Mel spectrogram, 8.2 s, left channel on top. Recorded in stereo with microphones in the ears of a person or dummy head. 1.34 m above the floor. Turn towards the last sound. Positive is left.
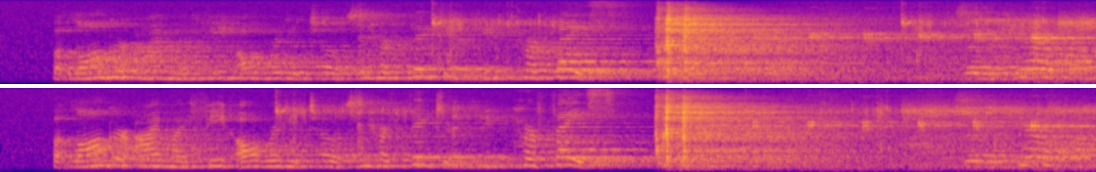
turn(degrees=-35)  # may be behind; listen again after turning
